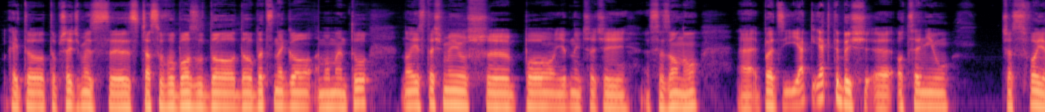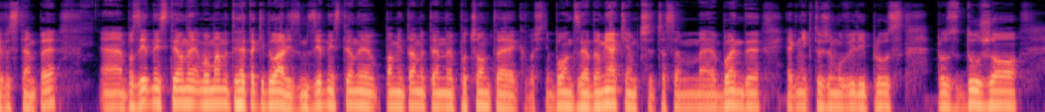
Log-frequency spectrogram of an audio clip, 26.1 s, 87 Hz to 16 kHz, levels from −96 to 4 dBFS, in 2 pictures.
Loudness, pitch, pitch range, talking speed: -17 LUFS, 110 Hz, 105-115 Hz, 130 wpm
